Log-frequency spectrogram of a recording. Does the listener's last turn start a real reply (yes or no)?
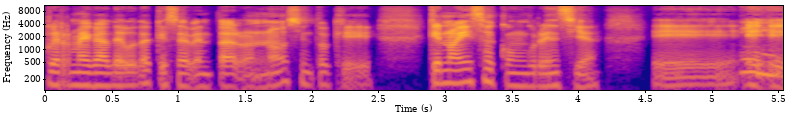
yes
